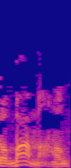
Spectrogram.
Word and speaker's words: Obama: It's like Osama, but it's Obama.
